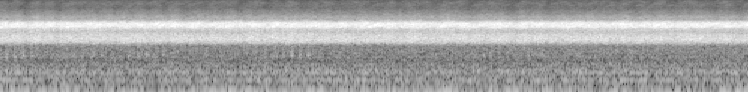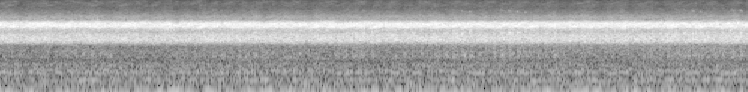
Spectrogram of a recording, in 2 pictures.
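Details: Frogs in a great night chorus over a flooded rice field before planting in Japan, under a full 'flower moon' mirrored on the water, a seasonal return; dense, unbroken wall of overlapping high croaks, steady and loud for the whole stretch.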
